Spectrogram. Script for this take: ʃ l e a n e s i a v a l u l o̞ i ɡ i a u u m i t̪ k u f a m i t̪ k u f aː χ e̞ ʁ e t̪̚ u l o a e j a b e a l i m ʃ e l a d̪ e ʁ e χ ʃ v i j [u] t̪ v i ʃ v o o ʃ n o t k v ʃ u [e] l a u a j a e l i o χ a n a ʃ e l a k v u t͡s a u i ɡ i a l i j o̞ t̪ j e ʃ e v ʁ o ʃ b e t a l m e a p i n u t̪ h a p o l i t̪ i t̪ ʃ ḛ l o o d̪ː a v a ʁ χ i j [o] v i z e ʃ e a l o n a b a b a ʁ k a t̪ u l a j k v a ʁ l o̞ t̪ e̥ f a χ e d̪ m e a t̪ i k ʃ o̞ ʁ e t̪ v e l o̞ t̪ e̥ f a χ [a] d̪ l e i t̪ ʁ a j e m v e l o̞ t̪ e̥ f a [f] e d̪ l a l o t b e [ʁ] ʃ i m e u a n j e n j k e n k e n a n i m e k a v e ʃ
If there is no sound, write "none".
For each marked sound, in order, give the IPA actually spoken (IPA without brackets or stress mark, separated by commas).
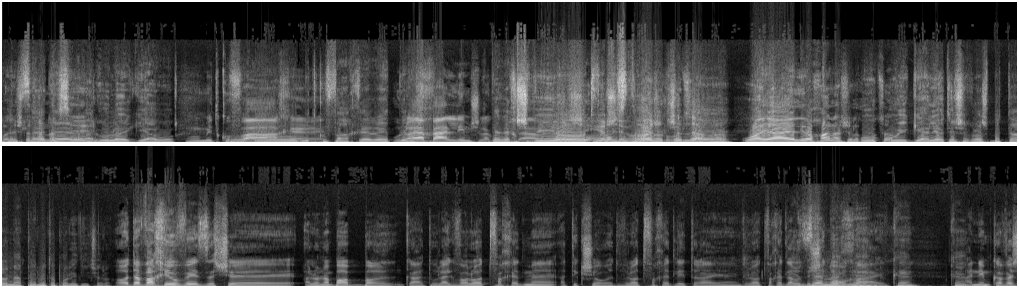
o, e, u, e, χ, z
